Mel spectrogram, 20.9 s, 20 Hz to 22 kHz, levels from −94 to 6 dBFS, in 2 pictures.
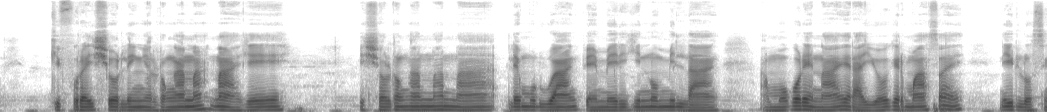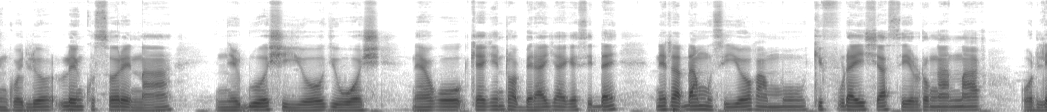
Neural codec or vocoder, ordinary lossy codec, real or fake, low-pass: none; none; real; none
